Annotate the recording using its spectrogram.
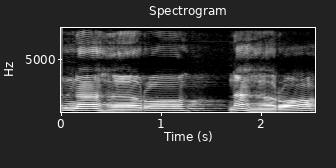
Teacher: ada fathah tanwin pada huruf ro karena dibaca waqaf maka kita panjangkan dua harakat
